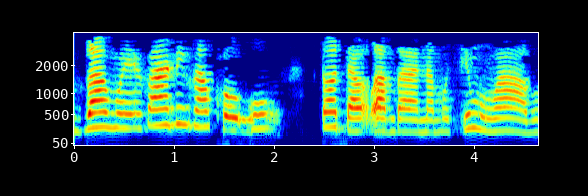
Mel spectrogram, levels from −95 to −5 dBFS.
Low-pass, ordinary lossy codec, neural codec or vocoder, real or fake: 3.6 kHz; MP3, 16 kbps; codec, 16 kHz, 1 kbps, X-Codec, HuBERT features, trained on LibriSpeech; fake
